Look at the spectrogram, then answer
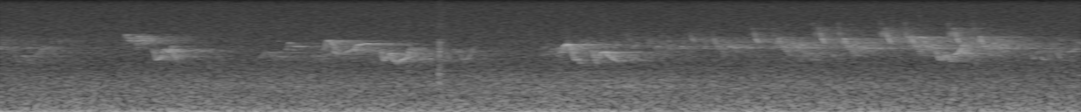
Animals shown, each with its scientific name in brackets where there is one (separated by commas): Ovenbird (Seiurus aurocapilla), Red-eyed Vireo (Vireo olivaceus)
